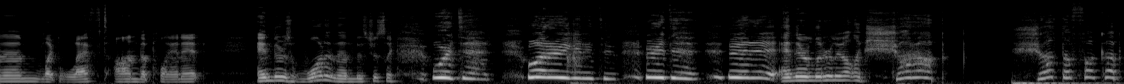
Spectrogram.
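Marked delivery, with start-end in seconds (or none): 4.3-7.8 loud, high hammed-up panic; panicked shrieking imitation. Streamer mocking a doomed soldier in Aliens, shrieking in panic. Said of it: "shitting his pants and shrieking about it". 8.7-11.2 high, strained mock outburst; mock exasperated outcry. Streamer voicing squad fed up with panicker, mock exasperation.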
